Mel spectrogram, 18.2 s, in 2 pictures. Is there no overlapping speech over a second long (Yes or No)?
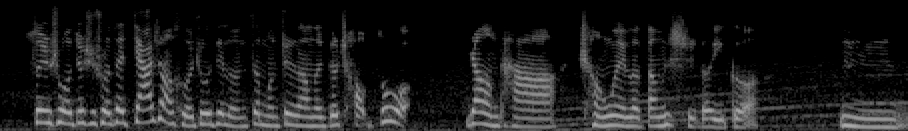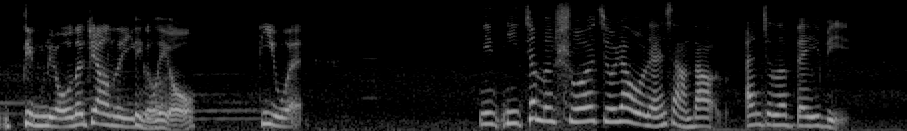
Yes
